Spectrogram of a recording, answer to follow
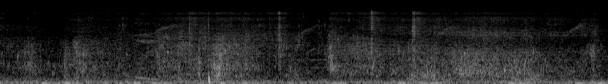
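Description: Water sloshing and lapping around a small unpowered boat moving on a river, over a low uneven rumble. A few short knocks sound through it, the sharpest about two seconds in.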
